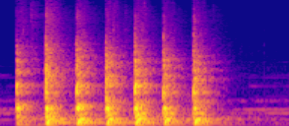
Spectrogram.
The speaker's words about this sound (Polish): Dobra, ale, ale przecież ja bym otworzył przecież jakby i, i do, dopadam do drzwi po prostu. Mhm. Stukasz z całych sił drzwi.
